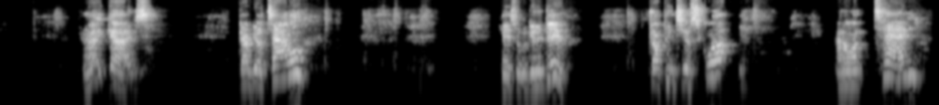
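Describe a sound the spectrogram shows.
A man speaks loudly and with energy in short bursts, close to the microphone.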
